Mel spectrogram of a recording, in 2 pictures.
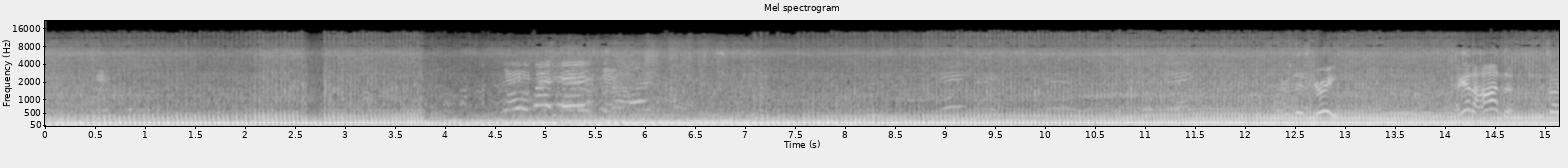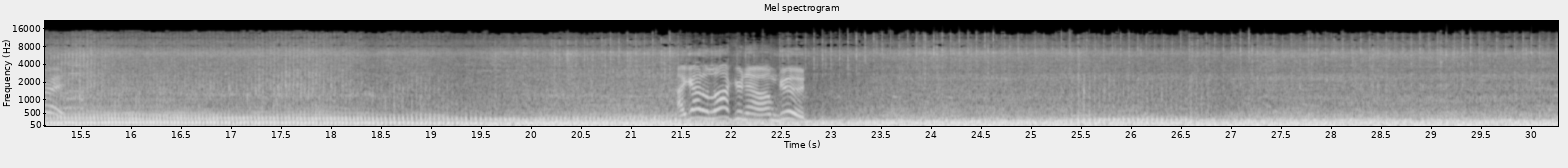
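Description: Honda Rubicon ATV's single-cylinder engine running steadily close to the microphone, a loud low hum that holds the same pitch. A few short shouted voices break in over it, the loudest about two-thirds of the way through.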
